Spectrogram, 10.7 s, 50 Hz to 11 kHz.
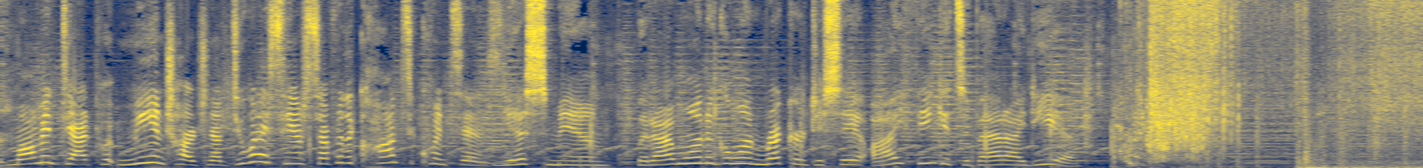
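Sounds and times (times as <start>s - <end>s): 
speech: 0.0s - 8.9s
bath water splashing and sloshing onto a television: 8.3s - 10.6s
bucket of bath water whooshing onto a television: 8.4s - 9.2s.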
